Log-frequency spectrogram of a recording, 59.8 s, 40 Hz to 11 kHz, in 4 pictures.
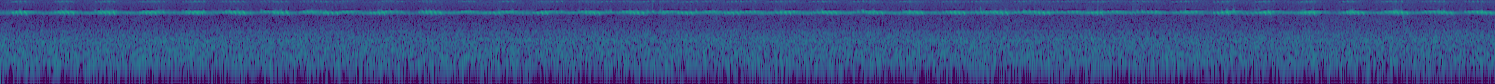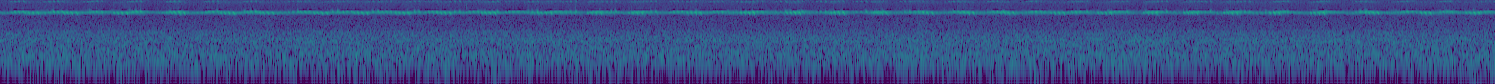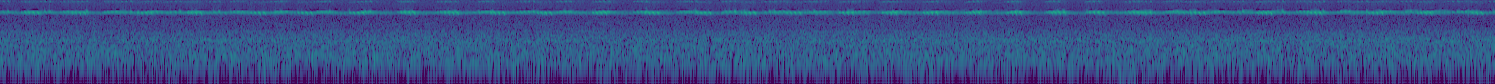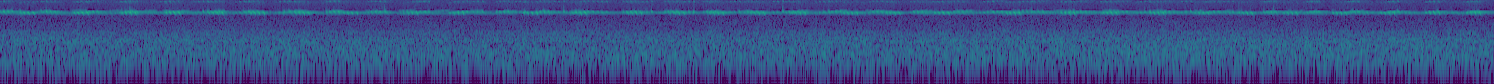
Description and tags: Ambiance Nature Night Cricket Calm Loop Stereo
Night Ambiance - Cricket, Calm - Loop
Gear : Sony PCM D100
